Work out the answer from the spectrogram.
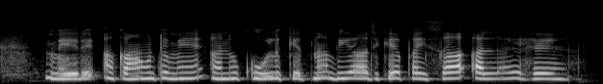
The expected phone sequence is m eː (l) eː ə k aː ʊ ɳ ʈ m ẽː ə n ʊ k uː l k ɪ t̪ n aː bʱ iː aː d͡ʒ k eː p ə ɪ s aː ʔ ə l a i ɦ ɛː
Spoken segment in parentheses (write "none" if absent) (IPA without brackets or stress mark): ɾ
